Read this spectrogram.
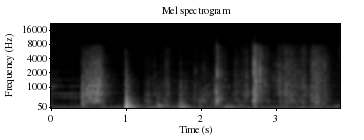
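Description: Plastic wrapping crinkles and tears close by.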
